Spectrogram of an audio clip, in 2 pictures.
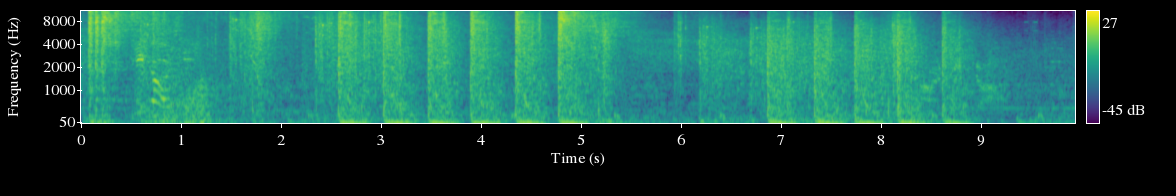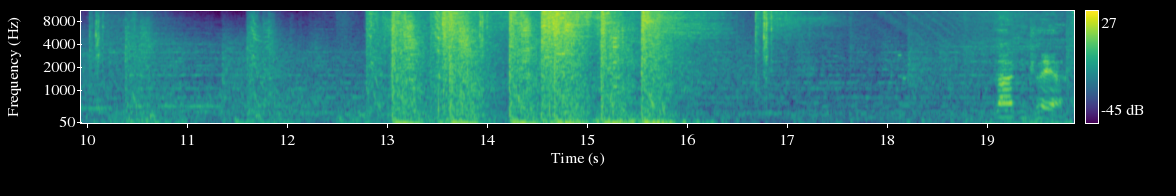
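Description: Rapid bursts of gunfire and heavy impact shots from the Mass Effect 2 video game come in dense volleys, loud and close, with short pauses between clusters and game voices calling out over the combat.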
